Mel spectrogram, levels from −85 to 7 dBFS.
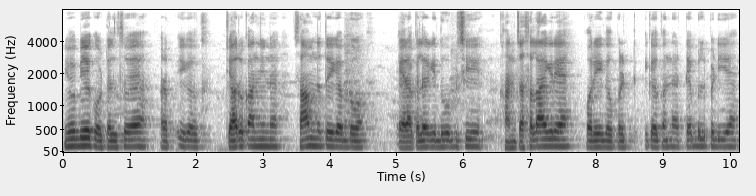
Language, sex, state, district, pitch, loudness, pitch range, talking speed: Marwari, male, Rajasthan, Churu, 140 Hz, -18 LUFS, 135-150 Hz, 190 wpm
